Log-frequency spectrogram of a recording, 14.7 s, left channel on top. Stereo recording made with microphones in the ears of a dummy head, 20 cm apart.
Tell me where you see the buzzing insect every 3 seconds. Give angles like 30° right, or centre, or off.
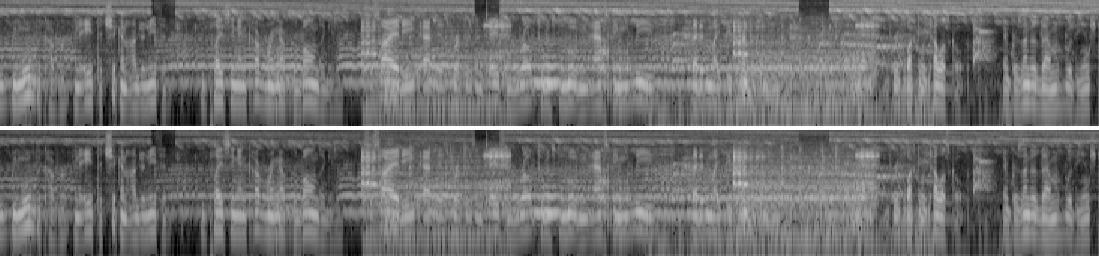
30° left, 20° left, centre, 30° right, 60° right.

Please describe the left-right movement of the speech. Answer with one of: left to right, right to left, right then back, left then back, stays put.
stays put.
